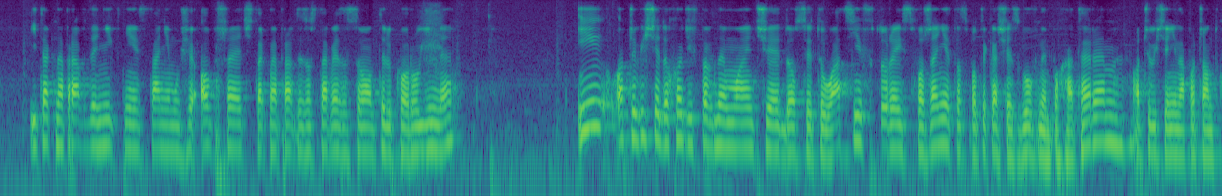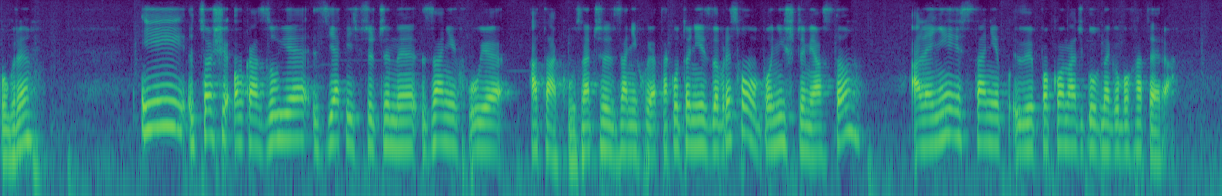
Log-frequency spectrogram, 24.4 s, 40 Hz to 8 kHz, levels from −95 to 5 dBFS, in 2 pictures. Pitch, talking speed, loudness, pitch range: 145 Hz, 165 wpm, -21 LUFS, 130-165 Hz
